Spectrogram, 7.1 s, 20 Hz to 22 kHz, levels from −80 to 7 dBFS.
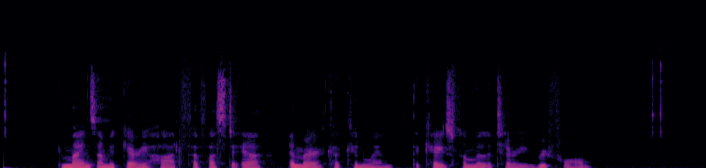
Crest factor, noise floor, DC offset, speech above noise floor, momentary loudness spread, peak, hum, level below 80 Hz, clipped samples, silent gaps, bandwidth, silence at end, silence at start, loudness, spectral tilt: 20 dB; -72 dBFS; under 0.1%; 32 dB; 18 LU; -22 dBFS; none; -72 dBFS; under 0.1%; none; 15.5 kHz; 0.45 s; 0 s; -41 LUFS; -4.5 dB/octave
